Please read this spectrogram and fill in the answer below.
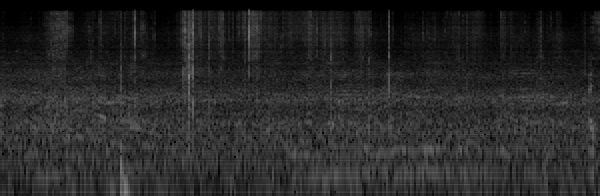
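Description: Cardboard trading card box and foil packs being handled, with a few short crinkles and scrapes, over a steady murmur of crowd chatter.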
